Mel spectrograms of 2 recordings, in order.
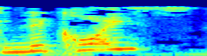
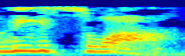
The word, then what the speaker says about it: Niçoise: It looks like nicoise. It's called Niçoise. I guess it's from French.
